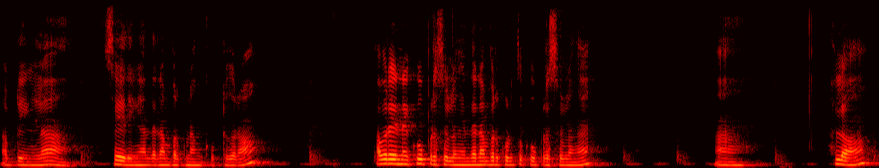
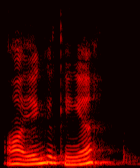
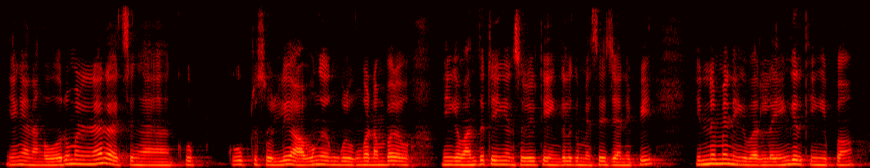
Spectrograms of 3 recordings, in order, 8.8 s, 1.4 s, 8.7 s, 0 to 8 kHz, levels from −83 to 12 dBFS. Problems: none marked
